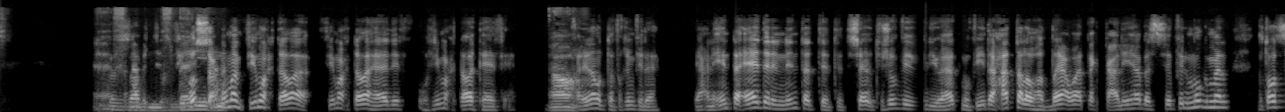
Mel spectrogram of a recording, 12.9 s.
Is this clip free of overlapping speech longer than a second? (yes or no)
no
